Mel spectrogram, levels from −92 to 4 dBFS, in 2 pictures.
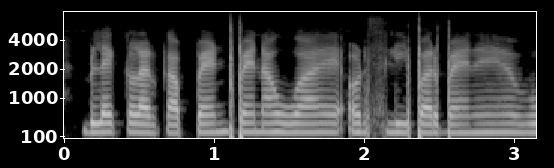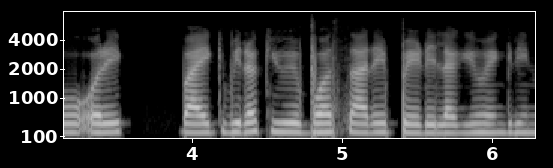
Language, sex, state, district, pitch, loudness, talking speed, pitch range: Hindi, female, Chhattisgarh, Jashpur, 200 Hz, -26 LUFS, 255 wpm, 195-205 Hz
